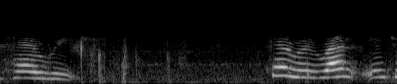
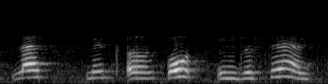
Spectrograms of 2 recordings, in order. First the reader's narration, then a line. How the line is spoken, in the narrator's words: said Harry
